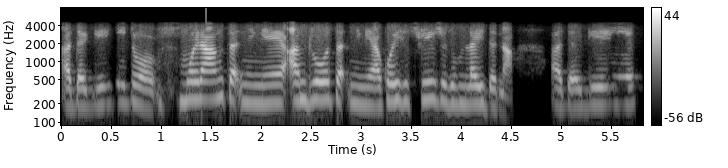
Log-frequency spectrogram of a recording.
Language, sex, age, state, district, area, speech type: Manipuri, female, 30-45, Manipur, Kakching, rural, conversation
